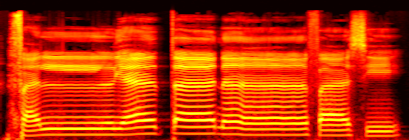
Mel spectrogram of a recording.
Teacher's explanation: Jadi jangan sampai huruf lam itu dilafalkan yang pertama dengan keadaan yang memantul ketika lam dalam kondisi sukun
